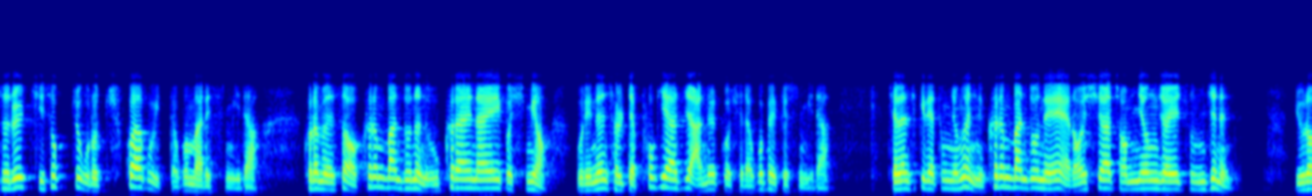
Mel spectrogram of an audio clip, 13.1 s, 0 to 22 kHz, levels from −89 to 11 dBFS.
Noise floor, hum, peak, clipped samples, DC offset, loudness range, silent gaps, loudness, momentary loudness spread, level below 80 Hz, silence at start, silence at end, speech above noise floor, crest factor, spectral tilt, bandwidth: -70 dBFS; none; -16 dBFS; under 0.1%; under 0.1%; 3 LU; none; -35 LUFS; 10 LU; -86 dBFS; 0 s; 0 s; 35 dB; 18 dB; -7.5 dB/octave; 5 kHz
